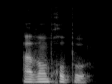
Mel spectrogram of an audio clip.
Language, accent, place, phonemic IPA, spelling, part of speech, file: French, France, Lyon, /a.vɑ̃.pʁɔ.po/, avant-propos, noun, LL-Q150 (fra)-avant-propos.wav
- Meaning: foreword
